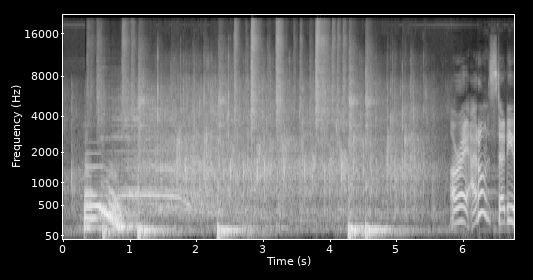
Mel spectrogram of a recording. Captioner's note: applause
